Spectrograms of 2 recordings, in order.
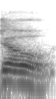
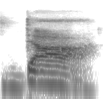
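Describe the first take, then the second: First: The vowel is a rounded oh sound. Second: The vowel is an open ah sound. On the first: The speaker calls it wrong. "it is not do" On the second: The speaker calls it right. "it's da"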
